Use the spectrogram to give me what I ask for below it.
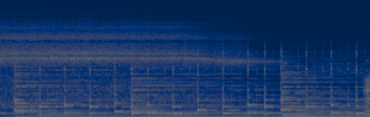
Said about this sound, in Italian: prendiamo aria con il naso gonfiamo il palloncino nella pancia e adesso che buttiamo fuori l'aria facciamo shh. Ancora una volta, dentro l'aria, spalle rilassate, occhi chiusi, gonfiamo l'addome, fuori l'aria, shh, shh.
